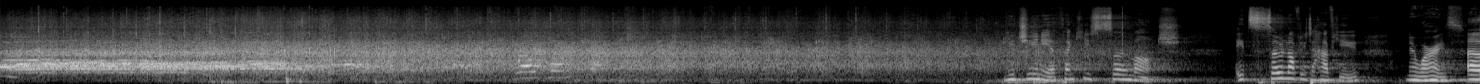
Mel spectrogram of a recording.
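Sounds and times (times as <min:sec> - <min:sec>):
audience cheering and whooping: 0:00.0 - 0:08.5
live audience applauding in Melbourne: 0:00.0 - 0:11.3
speech: 0:10.2 - 0:14.7.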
